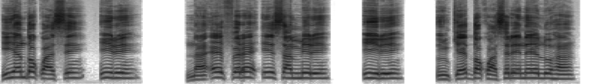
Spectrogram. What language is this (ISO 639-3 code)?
ibo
